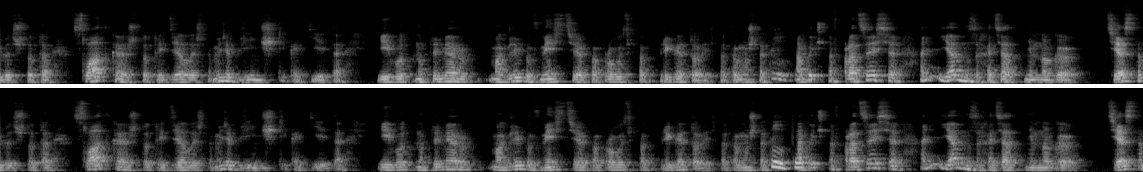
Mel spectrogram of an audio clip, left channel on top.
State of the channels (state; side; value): normal; both; correlation 0.32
